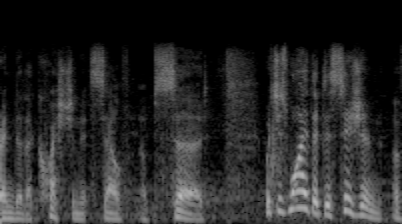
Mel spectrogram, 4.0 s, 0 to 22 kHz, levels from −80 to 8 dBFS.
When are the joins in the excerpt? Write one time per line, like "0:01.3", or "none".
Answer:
none

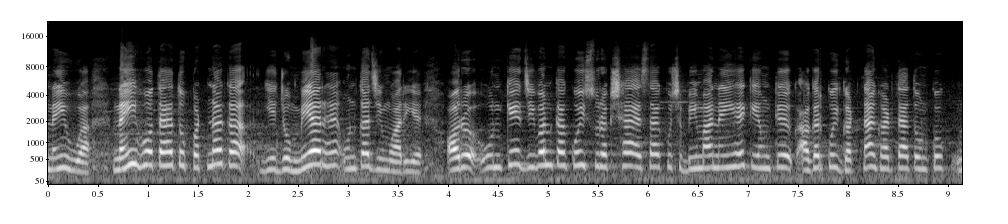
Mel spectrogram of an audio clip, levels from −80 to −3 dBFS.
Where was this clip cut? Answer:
0:03.8

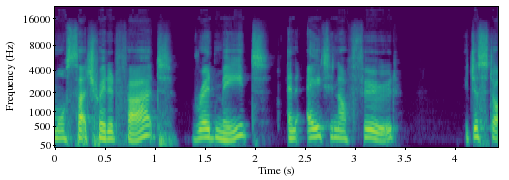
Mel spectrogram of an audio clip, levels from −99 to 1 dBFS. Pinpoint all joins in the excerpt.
none

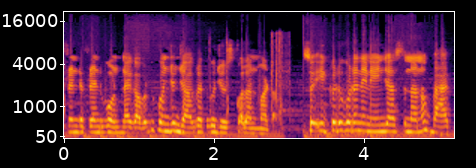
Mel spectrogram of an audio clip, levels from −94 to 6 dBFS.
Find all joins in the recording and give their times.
0:02.8

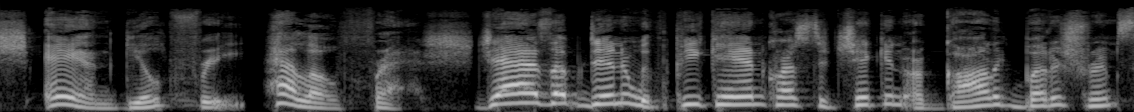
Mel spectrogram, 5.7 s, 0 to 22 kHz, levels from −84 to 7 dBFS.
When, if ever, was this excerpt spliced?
none

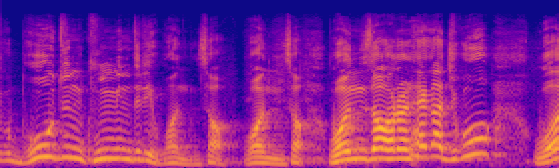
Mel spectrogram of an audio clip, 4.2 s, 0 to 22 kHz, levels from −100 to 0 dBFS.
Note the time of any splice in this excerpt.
none

